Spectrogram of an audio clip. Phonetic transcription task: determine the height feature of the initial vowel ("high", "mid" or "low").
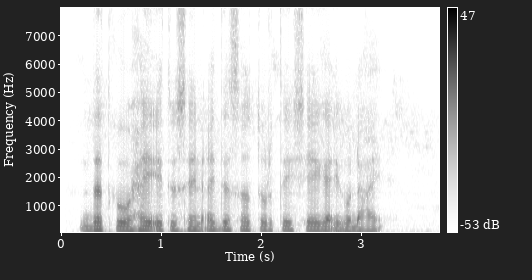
low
